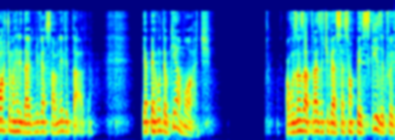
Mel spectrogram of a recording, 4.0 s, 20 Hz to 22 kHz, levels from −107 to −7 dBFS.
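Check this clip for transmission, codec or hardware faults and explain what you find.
One fault runs through the whole recording: the speech is affected by audio read two samples at a time (double speed). The reader treats each pair of samples as a single frame, as if the stream were stereo or used samples twice as wide, so the speech plays at twice normal speed and 12 semitones, a full octave, higher.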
